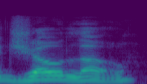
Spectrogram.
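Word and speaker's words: Jho Low: h o low l-o-w which made me think I'm like does it really rhyme as a Joe low is it Lao but all the pronunciation guides I went and checked all the pronunciations you know I'm looking at the Articles and or videos and interviews and places where they mention the name they say Joe Lowe is his name he's the Malaysian businessman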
